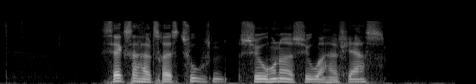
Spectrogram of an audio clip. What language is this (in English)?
Danish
